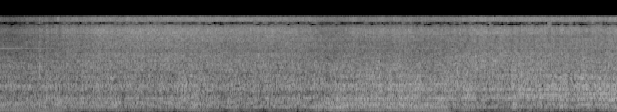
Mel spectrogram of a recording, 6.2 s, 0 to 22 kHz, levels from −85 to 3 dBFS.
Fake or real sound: real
